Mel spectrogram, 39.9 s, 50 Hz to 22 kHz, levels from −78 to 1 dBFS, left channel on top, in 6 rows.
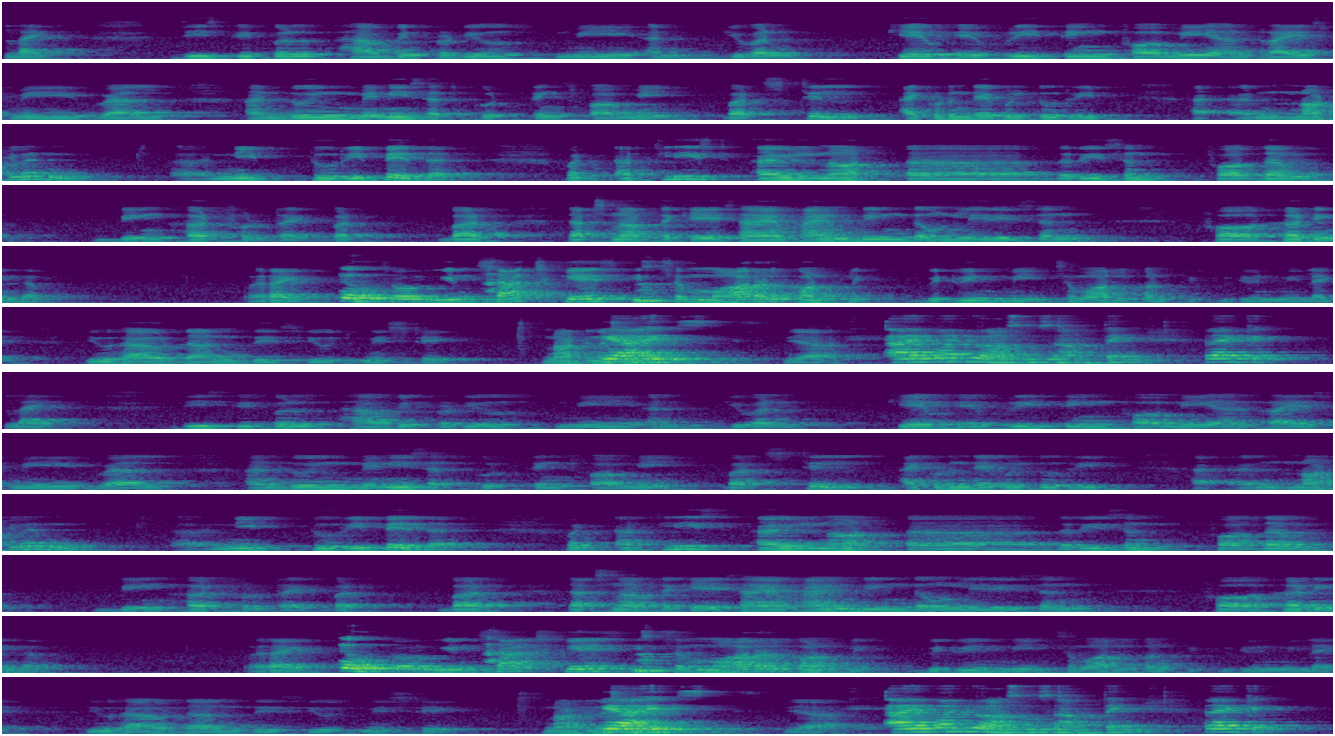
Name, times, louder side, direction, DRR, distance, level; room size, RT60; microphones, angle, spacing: voice 1, 0.0-4.0 4.4-12.1 12.6-13.8 14.1-19.9 20.4-21.9 22.1-25.4 26.0-26.9 27.8-28.3 28.6-33.3 33.7-35.5 36.0-36.5 37.2-38.0, left 2 dB, 30° left, 4 dB, 0.5 m, -31 dB
voice 2, 36.3-36.7 37.7-39.6, right 2 dB, 15° right, 3 dB, 1.0 m, -21 dB
6.6 x 6.2 x 3.9 m, 0.83 s
head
